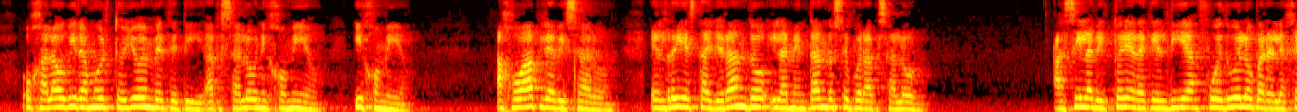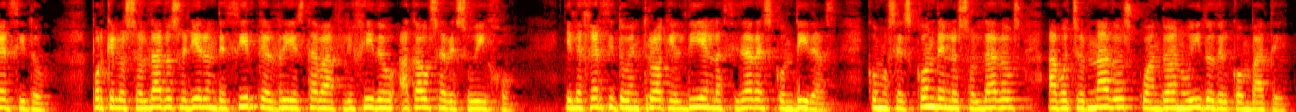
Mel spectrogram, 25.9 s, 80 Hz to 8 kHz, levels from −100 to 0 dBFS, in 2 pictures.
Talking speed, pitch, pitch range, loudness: 170 wpm, 205 Hz, 190-220 Hz, -25 LUFS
